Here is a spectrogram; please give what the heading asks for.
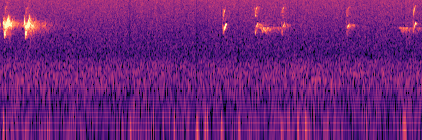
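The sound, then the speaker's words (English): Faint, high chirps from a juvenile bird: two clearer short calls at the start, then several brief, quieter chirps scattered over a soft background hiss, with no talking. “this is one of the birds. It's a juvenile.”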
